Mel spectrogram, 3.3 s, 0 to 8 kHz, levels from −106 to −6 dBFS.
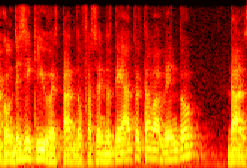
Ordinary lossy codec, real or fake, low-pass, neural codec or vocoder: none; real; 7.2 kHz; none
